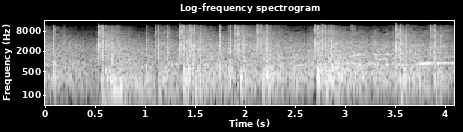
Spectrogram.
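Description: Raw protest-clash audio: a shouting crowd with many sharp cracks of shots, several a second, in rapid irregular succession.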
